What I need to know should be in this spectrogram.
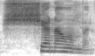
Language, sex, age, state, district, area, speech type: Kashmiri, male, 30-45, Jammu and Kashmir, Srinagar, urban, spontaneous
